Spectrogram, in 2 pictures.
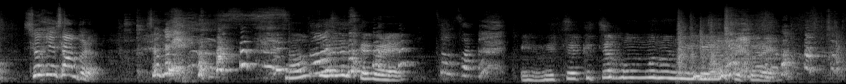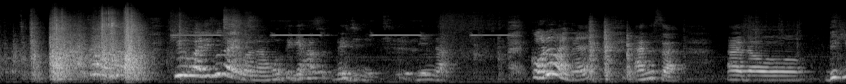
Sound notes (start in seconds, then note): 13.4 laughs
